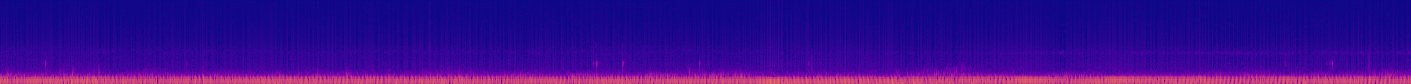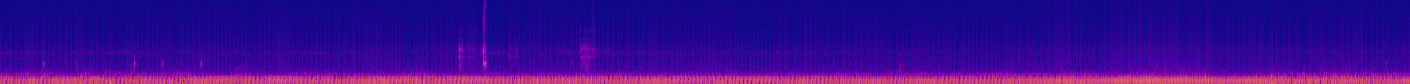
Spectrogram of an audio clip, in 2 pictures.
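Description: ATV engine running steadily during a ride, a low, even drone that shifts slightly in pitch. Two short clicks or knocks come about two-thirds of the way through.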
